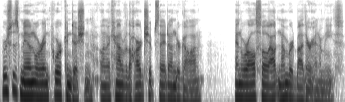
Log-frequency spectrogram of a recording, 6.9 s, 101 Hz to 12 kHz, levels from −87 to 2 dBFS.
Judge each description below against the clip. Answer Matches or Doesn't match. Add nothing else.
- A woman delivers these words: Doesn't match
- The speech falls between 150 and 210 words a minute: Matches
